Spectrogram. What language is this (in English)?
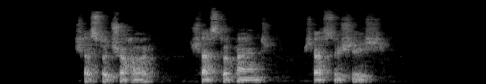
Persian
